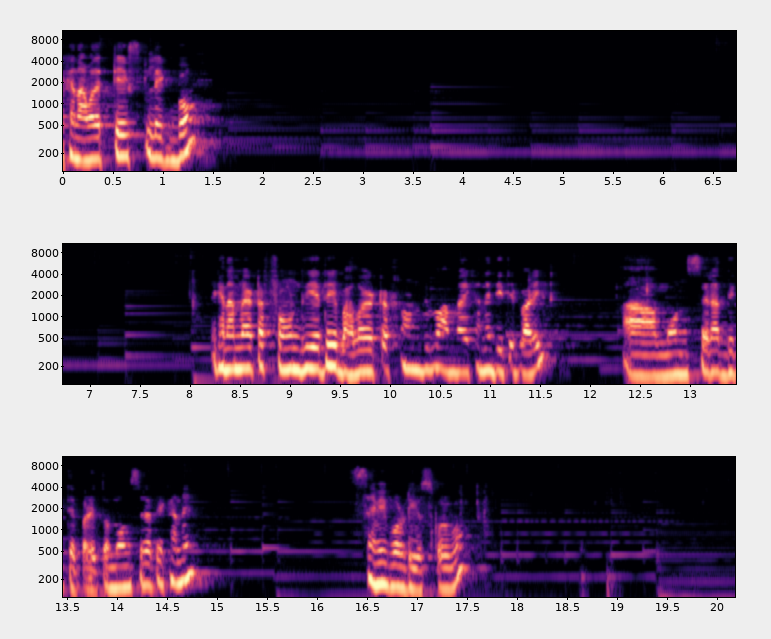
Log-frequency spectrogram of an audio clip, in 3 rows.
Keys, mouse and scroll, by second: 0.0-2.2 drag, 2.4-5.2 typing, 6.0 click, 11.4 m, 11.7 o, 12.3 n, 12.7 t, 16.8-18.1 drag, 17.7 ctrl+space, 18.7 click, 19.8 click.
